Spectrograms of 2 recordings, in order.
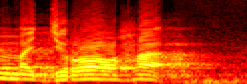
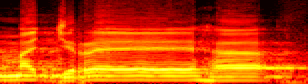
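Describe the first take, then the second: First: The vowel after r is a plain open a. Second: The vowel after r leans toward e. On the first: This is how it is written. "Tulisannya majroha" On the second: This is how it is actually recited. "dibaca imalah mereng. Jadi bacanya majreha"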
